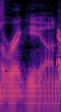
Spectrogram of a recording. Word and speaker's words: Eregion: Eregion is the way I said it, yeah. Thank you. Oh my It's always a hard G.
